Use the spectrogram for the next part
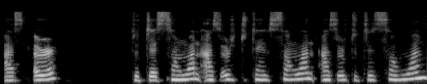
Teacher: the H sound is not very strong, especially after the sound T, right?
